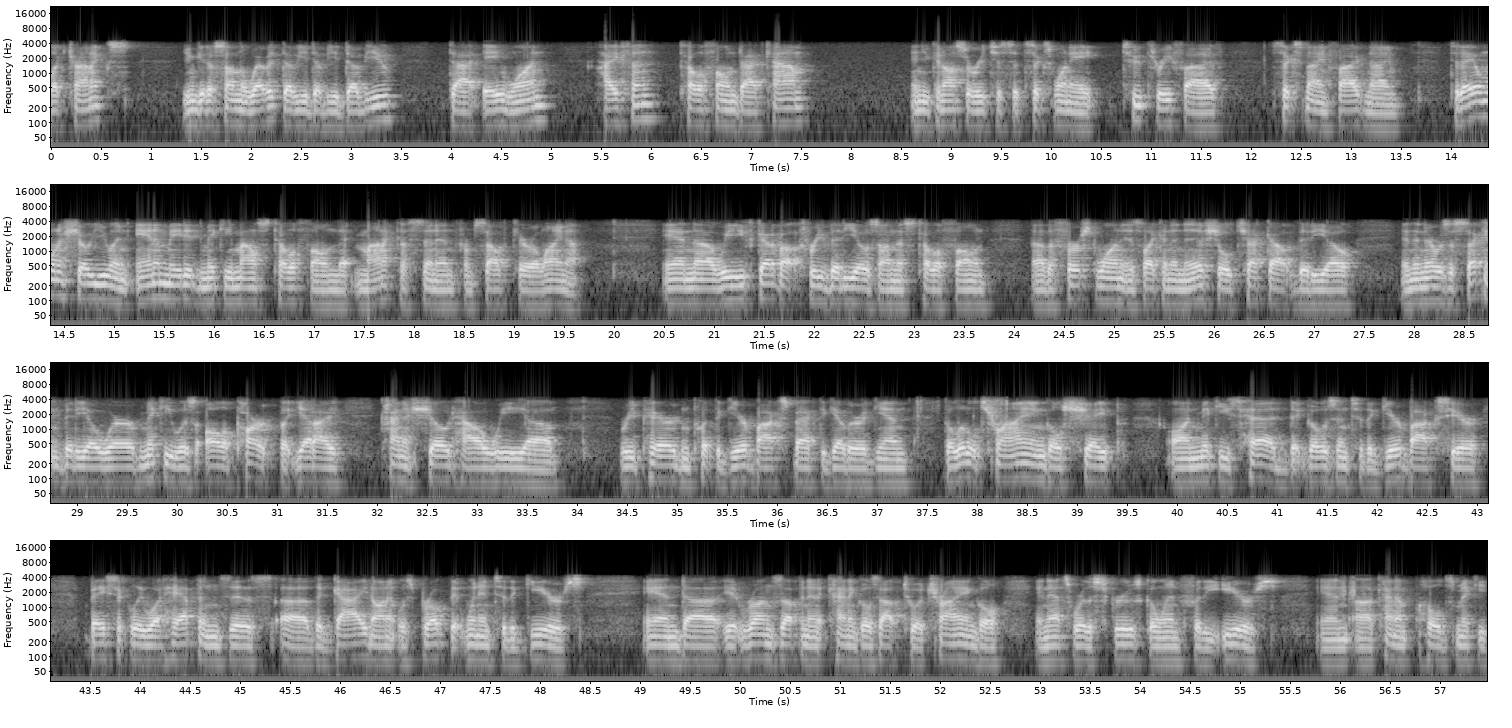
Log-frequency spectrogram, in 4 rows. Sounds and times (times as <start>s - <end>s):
Speech: 0.0s - 7.7s, 8.6s - 19.8s, 20.5s - 57.4s.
